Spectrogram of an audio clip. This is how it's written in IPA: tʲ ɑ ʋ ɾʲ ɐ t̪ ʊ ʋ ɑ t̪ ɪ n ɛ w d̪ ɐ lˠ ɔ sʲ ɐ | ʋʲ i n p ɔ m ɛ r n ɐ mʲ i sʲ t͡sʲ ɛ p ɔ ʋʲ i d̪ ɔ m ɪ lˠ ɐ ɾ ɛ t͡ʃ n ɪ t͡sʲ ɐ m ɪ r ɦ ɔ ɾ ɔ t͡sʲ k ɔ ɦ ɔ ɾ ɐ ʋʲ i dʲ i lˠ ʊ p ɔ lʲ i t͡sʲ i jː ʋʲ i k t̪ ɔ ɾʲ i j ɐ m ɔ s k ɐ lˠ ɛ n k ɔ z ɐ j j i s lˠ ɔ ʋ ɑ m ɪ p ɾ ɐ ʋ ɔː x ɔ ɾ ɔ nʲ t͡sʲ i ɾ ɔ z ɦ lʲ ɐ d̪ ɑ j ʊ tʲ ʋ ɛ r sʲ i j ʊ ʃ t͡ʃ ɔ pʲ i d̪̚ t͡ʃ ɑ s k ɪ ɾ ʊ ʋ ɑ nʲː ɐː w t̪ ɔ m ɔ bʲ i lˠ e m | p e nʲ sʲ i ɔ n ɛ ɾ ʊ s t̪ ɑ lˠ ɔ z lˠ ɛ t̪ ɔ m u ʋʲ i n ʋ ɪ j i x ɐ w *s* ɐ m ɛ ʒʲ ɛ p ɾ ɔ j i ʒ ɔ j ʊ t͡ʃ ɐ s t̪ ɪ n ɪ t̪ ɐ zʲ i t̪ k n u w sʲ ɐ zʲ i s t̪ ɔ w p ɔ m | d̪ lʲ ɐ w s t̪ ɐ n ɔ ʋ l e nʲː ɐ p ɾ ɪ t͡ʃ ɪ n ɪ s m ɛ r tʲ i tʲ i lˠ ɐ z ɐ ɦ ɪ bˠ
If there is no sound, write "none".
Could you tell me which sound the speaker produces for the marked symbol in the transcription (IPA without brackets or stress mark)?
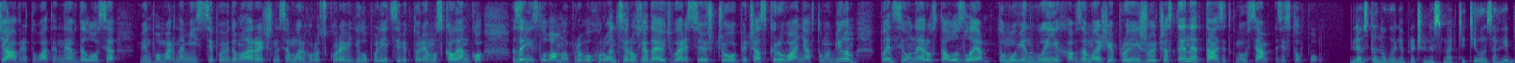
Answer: z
